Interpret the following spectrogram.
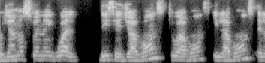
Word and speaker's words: j'avance: Y la C cuando está solita suena como S. Entonces, la pronunciación de este verbo es yo avanzo, j'avance, j'avance.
